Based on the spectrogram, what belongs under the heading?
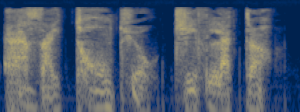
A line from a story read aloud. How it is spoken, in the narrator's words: Menshikov rasped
